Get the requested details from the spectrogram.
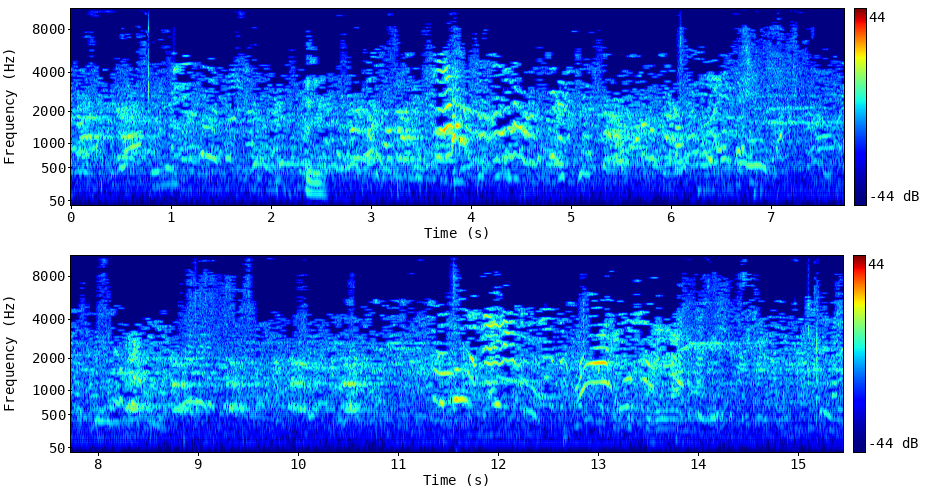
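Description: A crowd of people chatters and calls out outdoors nearby.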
